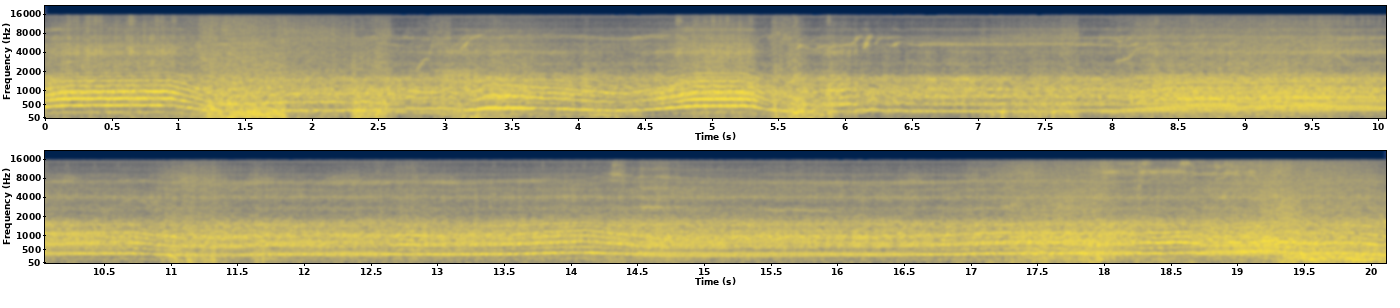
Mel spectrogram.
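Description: A small drone's motors whine close by, rising and falling in pitch as it flies.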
